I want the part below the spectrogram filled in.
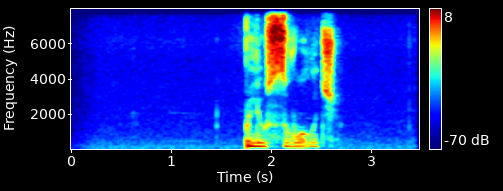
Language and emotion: Russian, angry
